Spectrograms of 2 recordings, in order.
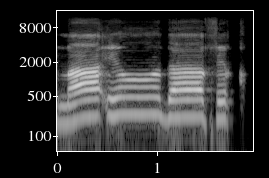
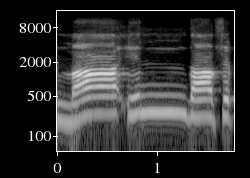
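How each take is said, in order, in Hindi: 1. n दबाकर नाक से बोला जाता है। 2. n पूरा और साफ़ बोला जाता है। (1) "बल्कि मा इन दाफिक, नाक में आवाज लेके जानी है" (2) "मा इन दाफिक नहीं, इन बिल्कुल वाजे तौर पर नून नहीं पढ़ेंगे"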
